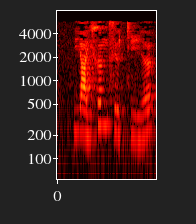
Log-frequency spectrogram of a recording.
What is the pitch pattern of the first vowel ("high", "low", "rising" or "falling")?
low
